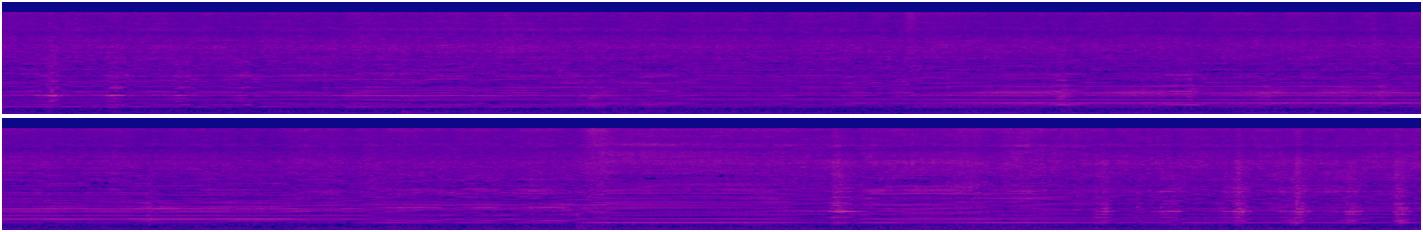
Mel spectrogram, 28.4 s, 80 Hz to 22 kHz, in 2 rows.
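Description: Corded electric dog clippers fitted with a #7 blade running with a steady hum as they clip a Lhasa Apso's coat, with a run of short ticks over the last few seconds.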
